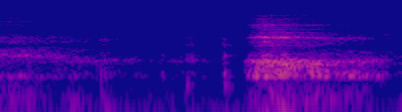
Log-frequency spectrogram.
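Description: A woman's sigh, one breathy exhale of under a second starting a little over a second in, after a fright over a photocard she briefly took for official. A faint click comes just before it.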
